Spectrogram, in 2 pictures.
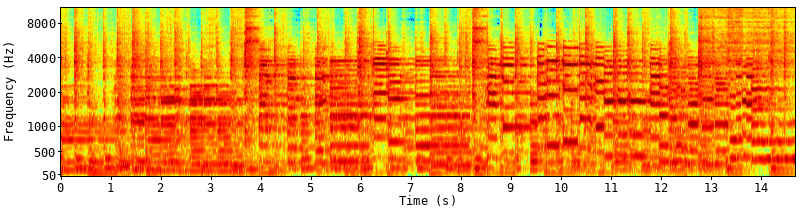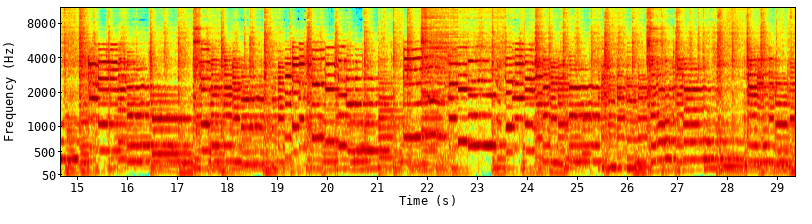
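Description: Blues guitar music with no singing, played back through a home-built 8-inch full-range neodymium driver with a paper cone and no surround, mounted in a cardboard paper-box enclosure.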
